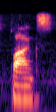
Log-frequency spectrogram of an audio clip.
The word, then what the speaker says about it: Planck: But if you're going to get technical, like Max Planck's name would be pronounced Planck if you're German, but I mean, if you're taking with American accent, it's going to be Planck, no matter how you look at it.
